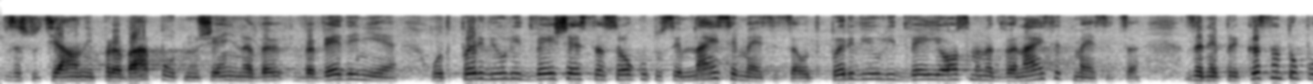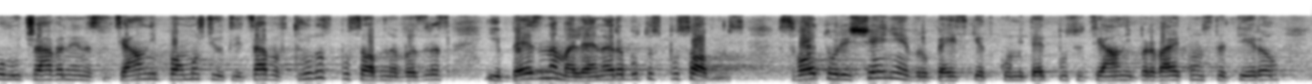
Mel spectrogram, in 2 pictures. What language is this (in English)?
Bulgarian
